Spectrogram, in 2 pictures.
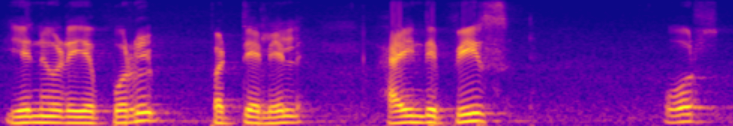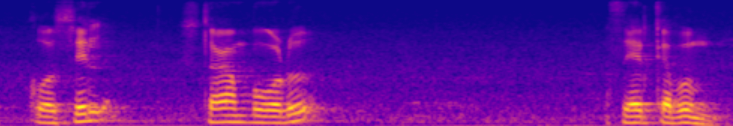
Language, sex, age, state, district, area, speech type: Tamil, male, 60+, Tamil Nadu, Erode, rural, read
